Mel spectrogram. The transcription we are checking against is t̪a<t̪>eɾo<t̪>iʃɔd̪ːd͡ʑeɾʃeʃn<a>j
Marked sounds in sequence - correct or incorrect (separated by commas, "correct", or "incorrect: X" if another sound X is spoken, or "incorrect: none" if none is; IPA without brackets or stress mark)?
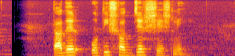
incorrect: d̪, correct, incorrect: e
